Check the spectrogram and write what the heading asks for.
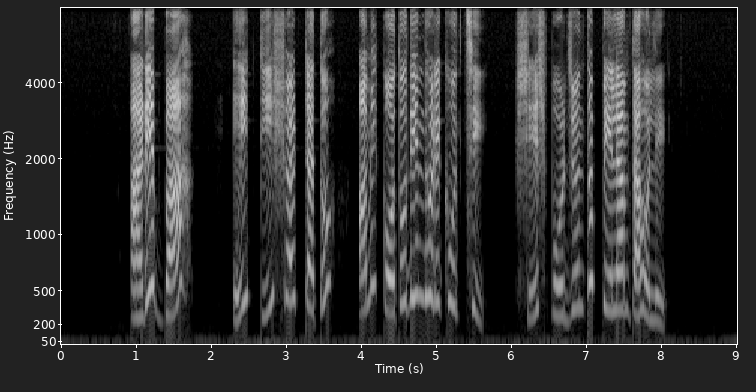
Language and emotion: Bengali, surprised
